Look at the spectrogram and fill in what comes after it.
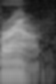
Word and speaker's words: Braun: So the Americans brought over from Nazi Germany scientist named Werner von, and I've heard Braun and I've heard Brown. I've heard it pronounced two different ways. We're going to go with Braun because that's the way it's German. It's A-U-N probably.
